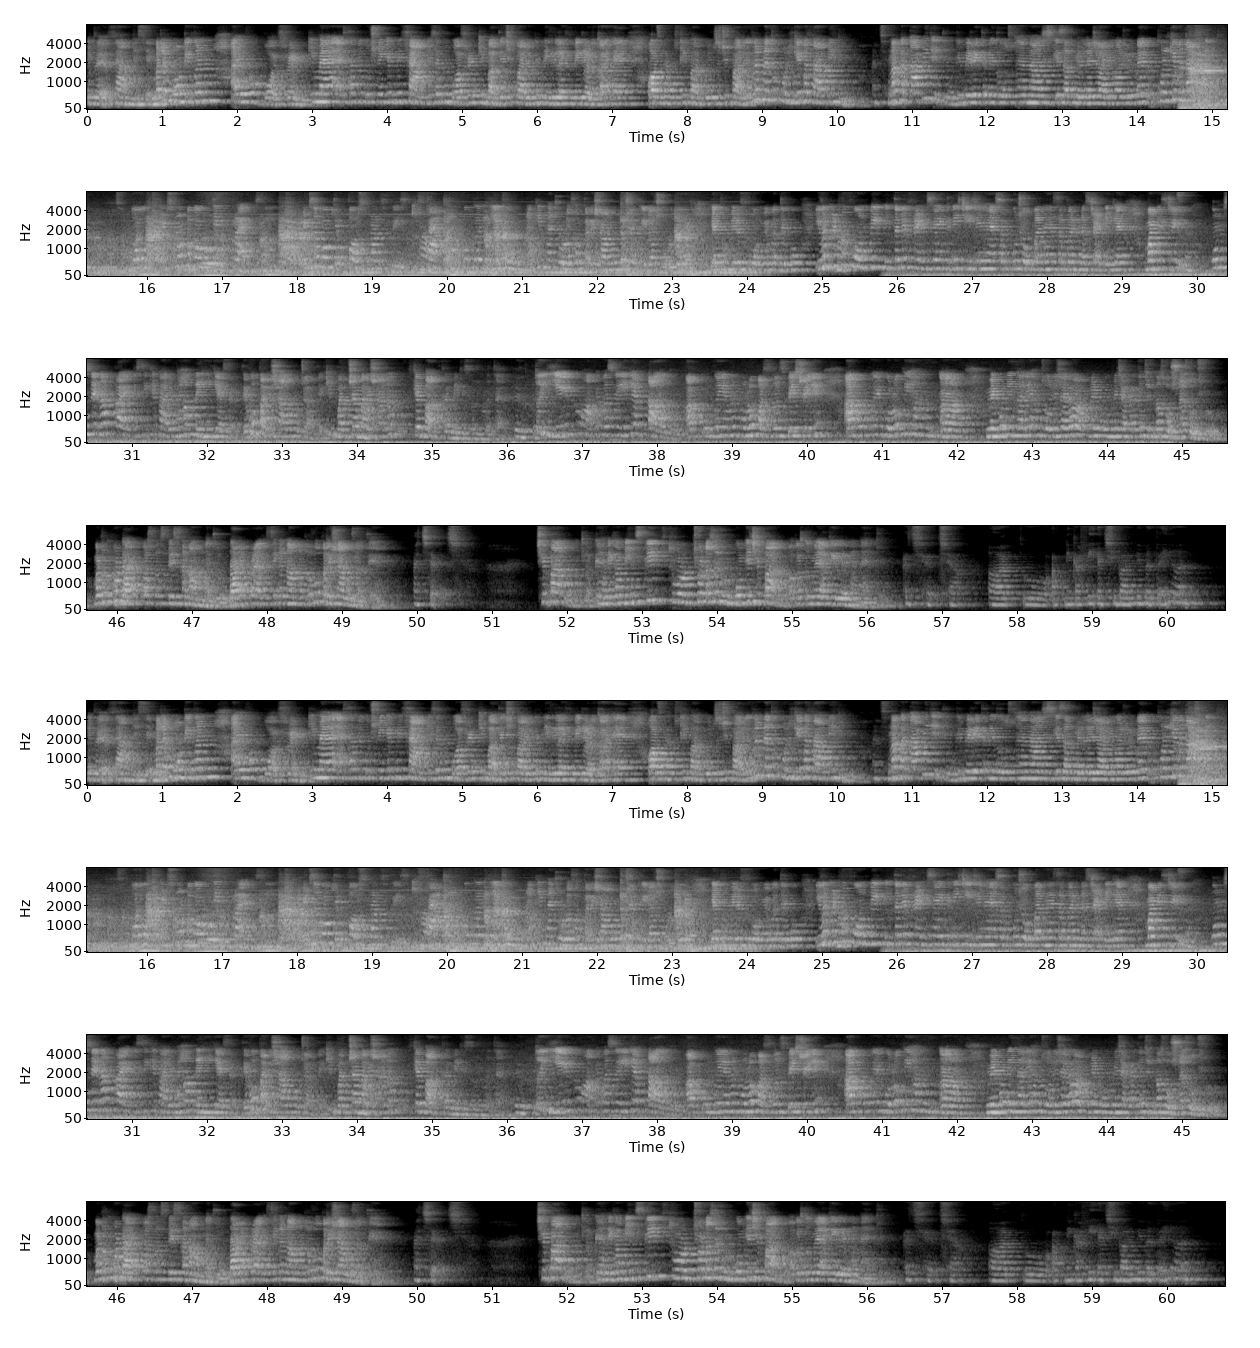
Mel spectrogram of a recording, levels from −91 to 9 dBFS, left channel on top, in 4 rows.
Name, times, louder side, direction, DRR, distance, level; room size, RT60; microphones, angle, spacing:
voice 1, 0.0-10.2 10.7-15.3 15.8-29.8 30.2-34.5 34.8-36.0 36.4-49.5 51.6-56.3, left 1 dB, 15° left, -7 dB, 0.7 m, -23 dB
voice 2, 10.5-10.8 15.4-15.9 19.5-19.8 25.2-25.3 29.8-30.0 33.8-34.3 36.1-36.5 45.9-46.0 50.0-50.7 51.0-51.3 51.7-51.8 56.5-57.3 57.6-60.3, left 1 dB, 90° left, -2 dB, 0.5 m, -32 dB
sound 1, 14.5-24.1, equal, 10° right, 0.3 m, -21 dB
sound 2, 25.8-44.8, equal, 65° right, 0.5 m, -27 dB
2.3 x 2.3 x 2.4 m, 0.94 s
head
